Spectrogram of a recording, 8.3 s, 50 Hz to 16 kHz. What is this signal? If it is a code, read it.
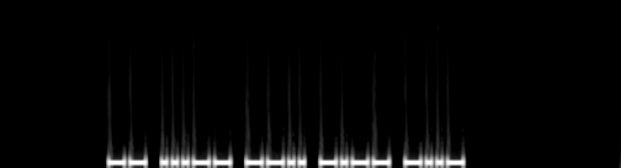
Morse code, heard as a keyed tone, about 17 wpm, 700 Hz. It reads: M3ZYX
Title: DXCC-100 Call Signs - 5 Characters - 17wpm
